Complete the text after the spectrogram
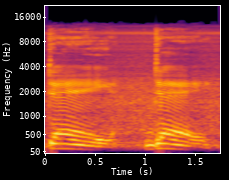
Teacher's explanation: When you say the word day, you need to pronounce that vowel longer.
